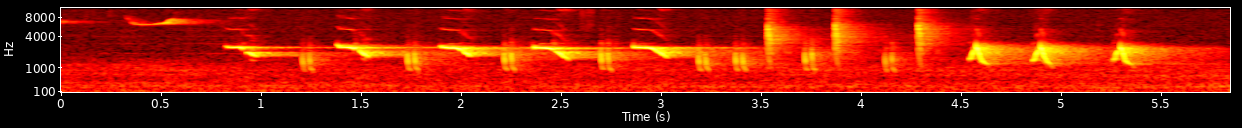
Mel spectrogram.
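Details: Night song of a thrush nightingale in thick bushes, first of the 2026 season: a run of clipped falling notes, then sharp high clicks, ending in slurred downward notes repeated quickly.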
